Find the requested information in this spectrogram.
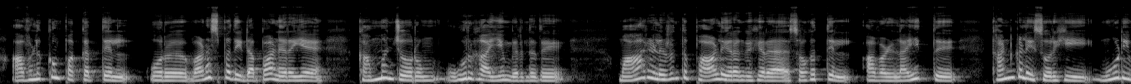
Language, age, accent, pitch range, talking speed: Tamil, 50-69, native, 180-230 Hz, 95 wpm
